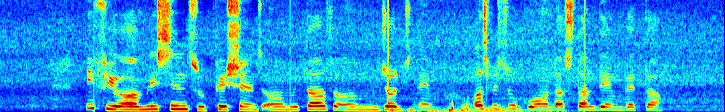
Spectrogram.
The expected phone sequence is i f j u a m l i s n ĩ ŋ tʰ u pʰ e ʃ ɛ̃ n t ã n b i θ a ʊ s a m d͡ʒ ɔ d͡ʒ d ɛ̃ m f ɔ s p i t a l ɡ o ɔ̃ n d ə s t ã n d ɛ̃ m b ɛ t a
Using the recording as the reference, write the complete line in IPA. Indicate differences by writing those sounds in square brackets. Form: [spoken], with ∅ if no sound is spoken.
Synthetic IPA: i f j u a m l i s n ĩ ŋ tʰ u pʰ e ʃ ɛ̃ n t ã n [w] i θ a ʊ [t] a m d͡ʒ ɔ d͡ʒ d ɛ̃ m [h] ɔ s p i t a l ɡ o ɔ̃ n d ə s t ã n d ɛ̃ m b ɛ t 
